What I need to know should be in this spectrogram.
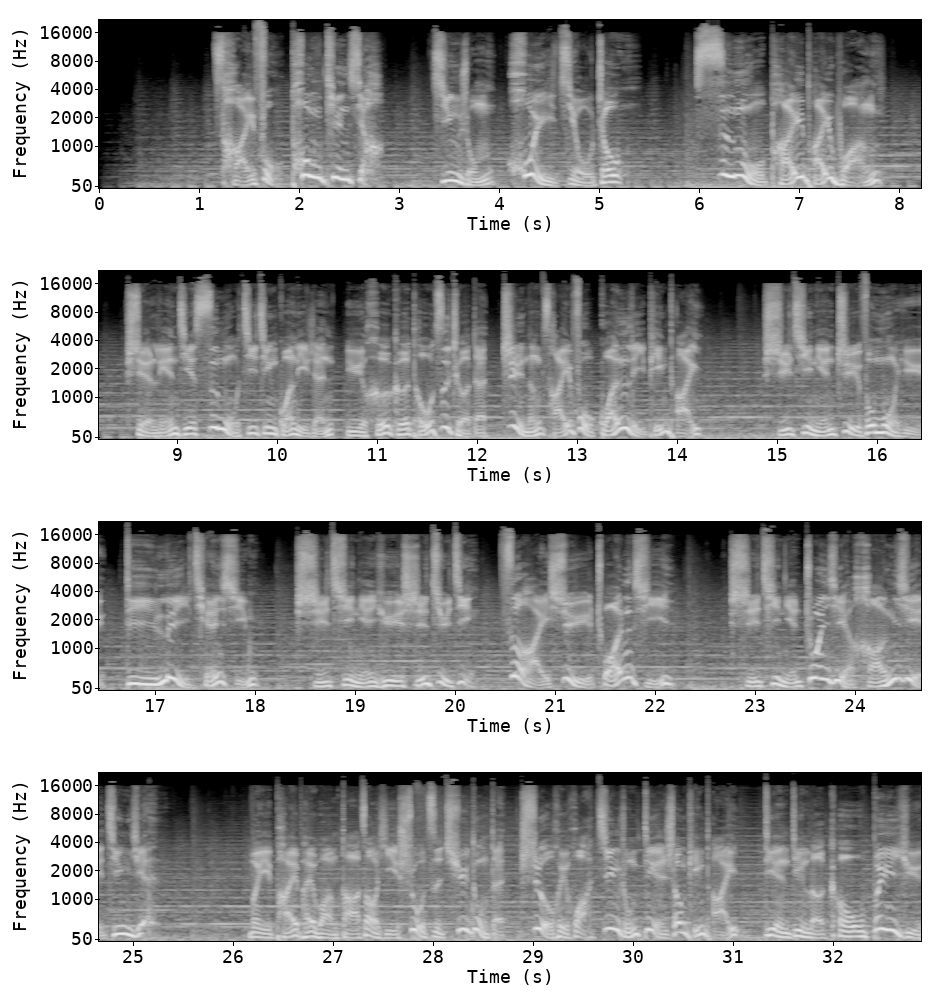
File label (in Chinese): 男 激情宣传片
